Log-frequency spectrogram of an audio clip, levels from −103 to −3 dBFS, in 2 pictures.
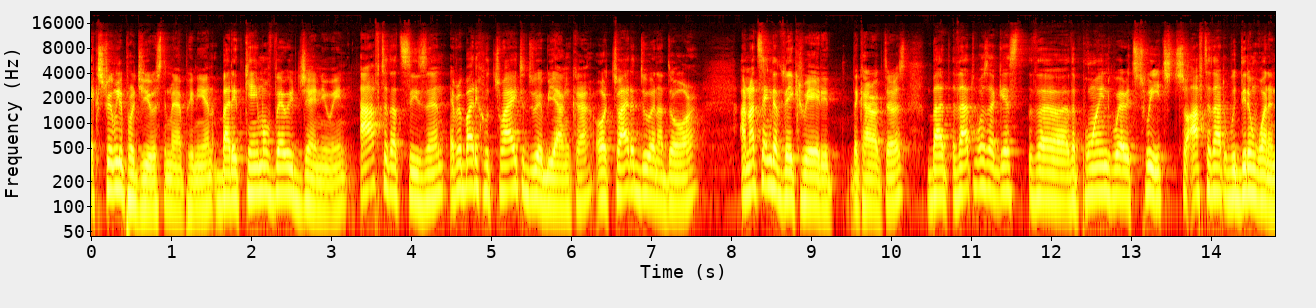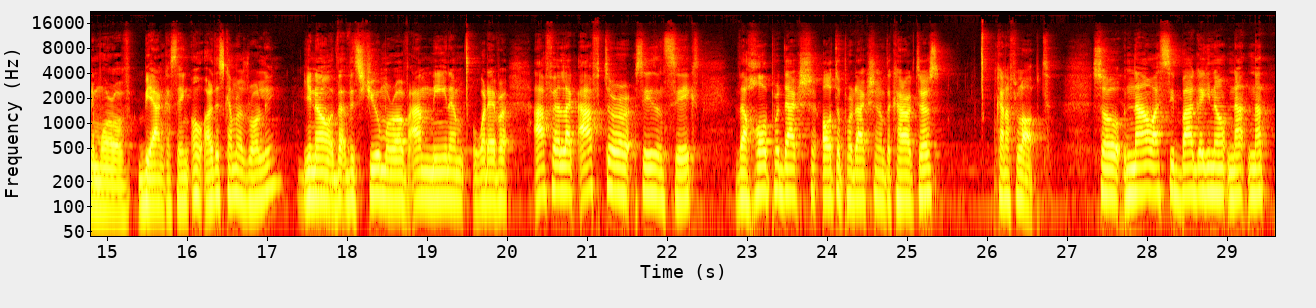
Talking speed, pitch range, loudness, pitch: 195 wpm, 120-145 Hz, -19 LUFS, 130 Hz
